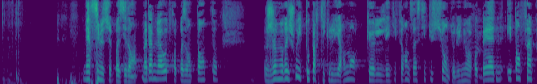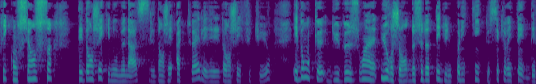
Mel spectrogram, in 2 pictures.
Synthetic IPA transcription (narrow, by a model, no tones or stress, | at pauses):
mɛʁsiməsjøləpχezid̪ɑ̃mad̪amlaot̪ʁəpχezɑ̃t̪ɑ̃t̪ | ʒəməʁeʒwit̪upaʁt̪ikʲyljɛʁmɑ̃kəled̪ifeʁɑ̃t̪zɛ̃st̪it̪ysjɔ̃d̪əlynjɔ̃øʁɔpeɛnɛt̪ɑ̃fɛ̃pχikɔ̃sjɑ̃s | d̪̥ed̪ɑ̃ʒekʲinumənasled̪ɑ̃ʒeʔak̚t̪ɥɛleed̪ɑ̃ʒefyt̪ʰyːʁed̪ɔ̃kd̪ybəzwɛ̃yʁʒɑ̃d̪əsəd̪ɔt̪ed̪ynpɔlit̪ik̚d̪əsekʲyʁit̪ed̪e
